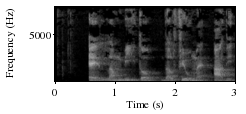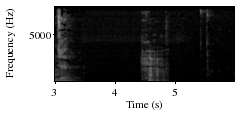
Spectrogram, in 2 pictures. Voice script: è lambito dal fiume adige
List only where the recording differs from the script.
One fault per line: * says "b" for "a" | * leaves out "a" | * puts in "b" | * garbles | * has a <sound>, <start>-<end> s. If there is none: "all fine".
* has a laugh, 4.4-4.9 s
